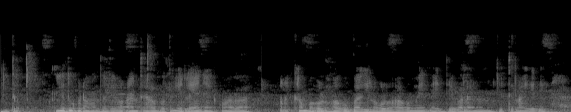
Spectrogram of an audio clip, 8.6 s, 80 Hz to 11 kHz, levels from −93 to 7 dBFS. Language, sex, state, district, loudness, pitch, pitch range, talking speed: Kannada, male, Karnataka, Chamarajanagar, -39 LUFS, 115 Hz, 110-120 Hz, 65 wpm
